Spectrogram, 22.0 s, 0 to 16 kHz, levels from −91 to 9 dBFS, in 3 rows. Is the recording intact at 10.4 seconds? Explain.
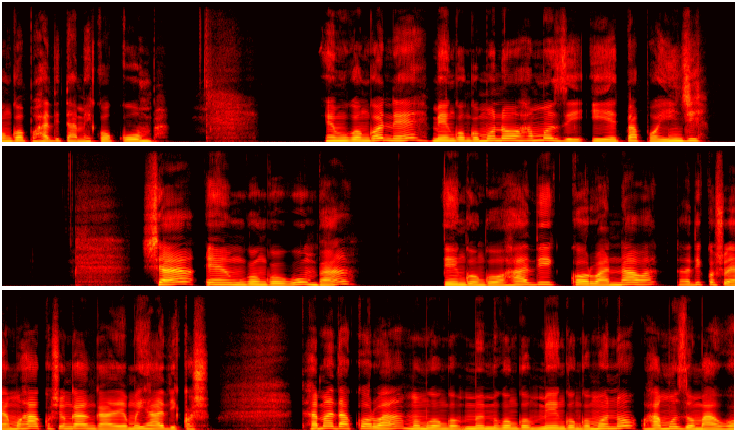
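Yes, the speech plays through 10.4 seconds intact, with no audible fault at that moment.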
